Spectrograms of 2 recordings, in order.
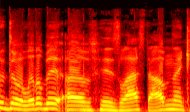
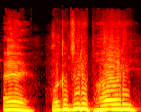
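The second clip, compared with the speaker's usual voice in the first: [name] voice; 2 semitones higher, 4 dB louder than usual. Retold or imitated. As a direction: growl it like a Brooklyn drill rapper.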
